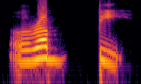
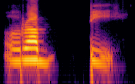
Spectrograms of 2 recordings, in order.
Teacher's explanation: And when we say it, we have to really emphasize on the ba, Rabbi. straight away joining the ra to the ba with force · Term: shadda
